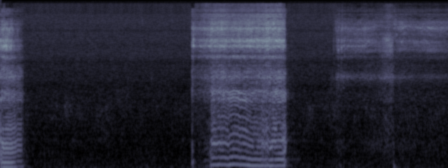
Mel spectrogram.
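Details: Bully-breed dog at night: one loud, deep, vibrating snore about a second long with quieter breathing around it; very loud snoring in a short-nosed dog.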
